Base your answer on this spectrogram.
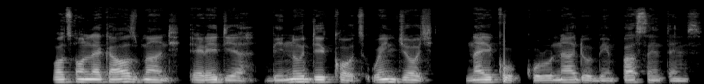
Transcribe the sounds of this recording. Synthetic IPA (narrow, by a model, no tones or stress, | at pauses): bɔtɔ̃n̩lakaɔsbandeɾediabinodekʰɔtwɛnd͡ʒɔd͡ʒ | naikokuɾunadobim̩pasɛntɛ̃ns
